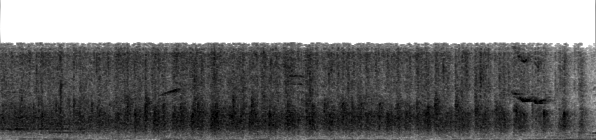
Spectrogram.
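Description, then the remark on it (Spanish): Loud, sustained applause from an audience, a dense wash of many hands clapping steadily for the whole stretch, with a low hum underneath and no one speaking over it. “Fuerte los aplausos”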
